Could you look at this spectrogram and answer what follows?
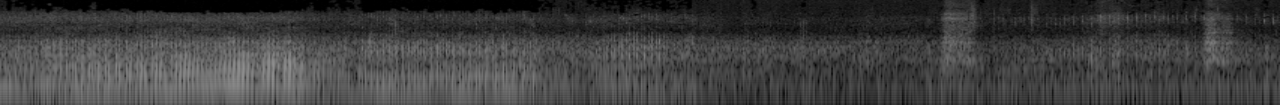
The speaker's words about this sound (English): Oh, and of course there's a car. Hello, car. Because this is the intersection where there are always cars.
